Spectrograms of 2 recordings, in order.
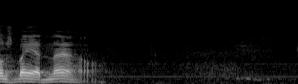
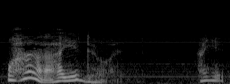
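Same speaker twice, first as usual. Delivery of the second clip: much softer, hushed hi how you doing; gentle greeting; 4 semitones higher, 13 dB quieter than usual. Shown as a demonstration. Preacher shows the soft greeting children accept, hushed. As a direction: ease in soft so the child stays. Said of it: "if you walk up and say".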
